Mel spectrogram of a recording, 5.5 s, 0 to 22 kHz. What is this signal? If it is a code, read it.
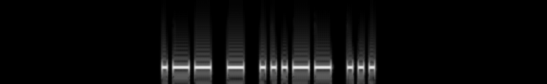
Morse code, heard as a keyed tone, about 21 wpm, 700 Hz. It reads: WT3S
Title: USA Call Signs - 4 Characters - Repeated 3x - 22wpm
